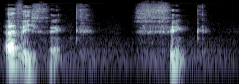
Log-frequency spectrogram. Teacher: Okay, another example is a TH that is in the middle of a word like everything, thing, becomes everything. And the NG at the end becomes a K.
